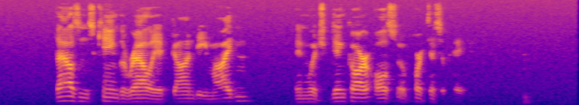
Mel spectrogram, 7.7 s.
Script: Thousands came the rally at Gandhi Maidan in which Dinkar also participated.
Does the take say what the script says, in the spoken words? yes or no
yes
